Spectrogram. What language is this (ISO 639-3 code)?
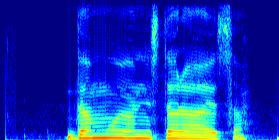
rus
